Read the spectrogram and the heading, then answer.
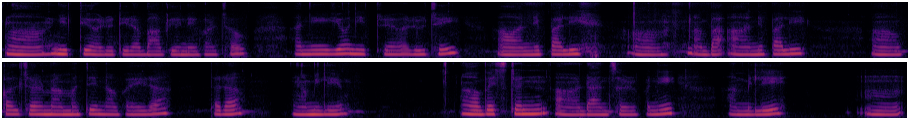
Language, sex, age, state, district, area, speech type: Nepali, female, 30-45, West Bengal, Darjeeling, rural, spontaneous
